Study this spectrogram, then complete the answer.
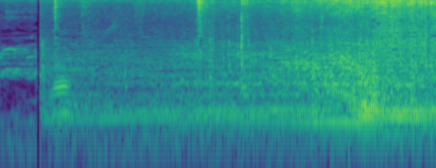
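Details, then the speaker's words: Motorcycle engine with stuck rocker arm and damaged camshaft, rocker recently replaced: starts and runs with light fast tick about four per second from valvetrain, loose cam gear rattle suspected; oil supply and timing chain checked next. "Ayan. Ayan oh. Kakaiba ang ingay niya mga kaibigan."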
